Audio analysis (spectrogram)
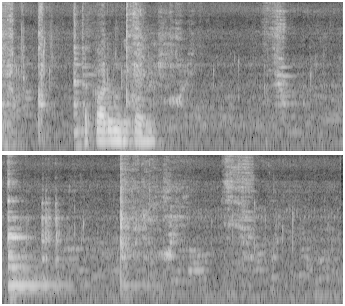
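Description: Cashews frying in oil in a pan for chicken biryani, a soft sizzle with stirring and clinks of a utensil, broken up by someone talking over it at close range.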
